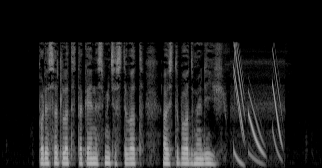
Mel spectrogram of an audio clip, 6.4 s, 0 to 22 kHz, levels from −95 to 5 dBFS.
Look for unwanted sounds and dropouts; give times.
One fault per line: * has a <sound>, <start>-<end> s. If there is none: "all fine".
* has a chirp, 4.7-5.7 s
